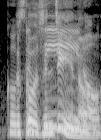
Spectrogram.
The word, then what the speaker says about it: Cosentino: No one get mad at Aaron, because you're saying it probably the correct Italian way, Cosentino.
